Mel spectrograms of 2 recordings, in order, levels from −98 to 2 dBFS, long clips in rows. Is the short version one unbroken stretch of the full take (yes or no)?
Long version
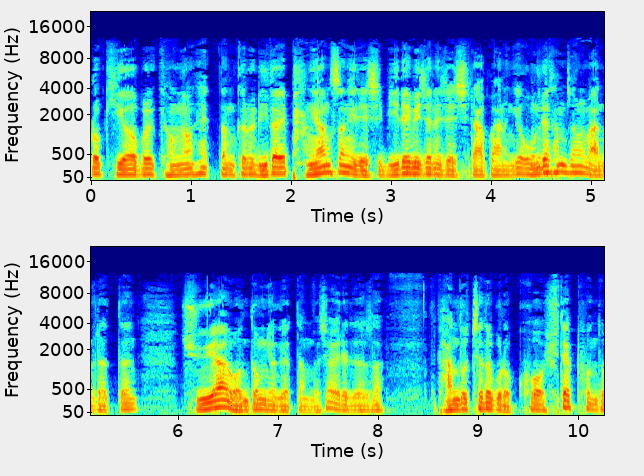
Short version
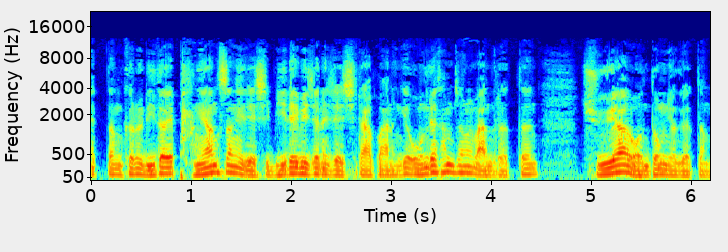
yes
